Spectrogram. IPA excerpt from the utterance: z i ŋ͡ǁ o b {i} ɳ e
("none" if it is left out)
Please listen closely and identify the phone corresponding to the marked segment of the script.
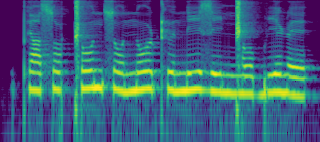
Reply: i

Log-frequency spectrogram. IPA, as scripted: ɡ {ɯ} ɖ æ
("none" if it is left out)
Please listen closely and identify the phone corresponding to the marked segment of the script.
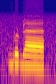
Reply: u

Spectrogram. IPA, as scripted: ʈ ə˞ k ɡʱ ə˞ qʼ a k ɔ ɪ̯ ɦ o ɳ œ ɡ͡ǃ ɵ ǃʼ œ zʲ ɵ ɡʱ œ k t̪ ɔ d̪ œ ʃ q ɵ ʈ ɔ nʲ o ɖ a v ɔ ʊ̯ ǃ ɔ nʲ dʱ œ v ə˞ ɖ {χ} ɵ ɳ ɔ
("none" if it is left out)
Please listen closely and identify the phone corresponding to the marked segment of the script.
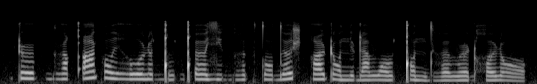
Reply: χ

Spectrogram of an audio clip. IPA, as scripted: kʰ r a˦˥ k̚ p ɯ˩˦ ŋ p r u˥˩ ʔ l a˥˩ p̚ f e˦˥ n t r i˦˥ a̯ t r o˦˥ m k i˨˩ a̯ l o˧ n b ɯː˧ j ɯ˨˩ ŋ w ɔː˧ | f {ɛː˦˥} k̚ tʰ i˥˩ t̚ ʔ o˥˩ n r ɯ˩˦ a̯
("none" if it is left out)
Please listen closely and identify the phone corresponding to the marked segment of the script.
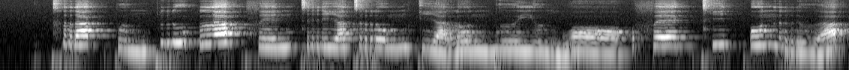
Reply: ɛː˦˥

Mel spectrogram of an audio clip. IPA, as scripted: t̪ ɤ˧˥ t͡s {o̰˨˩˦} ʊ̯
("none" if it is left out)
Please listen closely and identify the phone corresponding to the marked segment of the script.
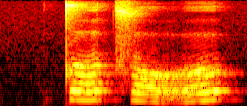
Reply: o̰˨˩˦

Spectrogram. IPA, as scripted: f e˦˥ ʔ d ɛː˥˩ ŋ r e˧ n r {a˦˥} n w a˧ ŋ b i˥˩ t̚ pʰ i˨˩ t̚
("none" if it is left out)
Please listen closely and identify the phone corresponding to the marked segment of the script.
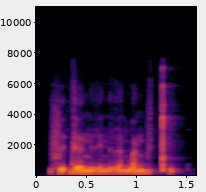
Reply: a˦˥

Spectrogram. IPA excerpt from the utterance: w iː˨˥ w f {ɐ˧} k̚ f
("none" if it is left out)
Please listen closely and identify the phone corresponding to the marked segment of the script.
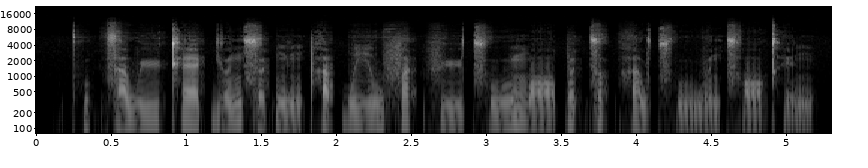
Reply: ɐ˧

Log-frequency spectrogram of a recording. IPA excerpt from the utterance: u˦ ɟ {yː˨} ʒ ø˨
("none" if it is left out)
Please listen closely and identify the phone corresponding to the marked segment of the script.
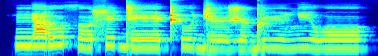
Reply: øː˨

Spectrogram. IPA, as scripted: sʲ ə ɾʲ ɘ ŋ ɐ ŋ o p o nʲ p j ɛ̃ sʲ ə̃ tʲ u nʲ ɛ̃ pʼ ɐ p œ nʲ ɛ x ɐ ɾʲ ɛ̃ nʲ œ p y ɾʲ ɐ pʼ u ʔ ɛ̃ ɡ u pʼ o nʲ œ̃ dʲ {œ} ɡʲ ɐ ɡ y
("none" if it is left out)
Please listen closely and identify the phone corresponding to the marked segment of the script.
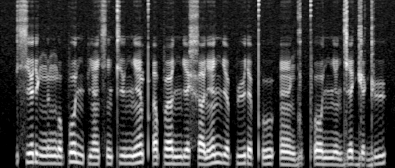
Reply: ɛ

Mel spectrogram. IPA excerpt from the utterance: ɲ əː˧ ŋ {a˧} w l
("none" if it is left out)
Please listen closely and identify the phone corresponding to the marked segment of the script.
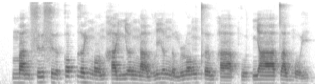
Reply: a˨˩˨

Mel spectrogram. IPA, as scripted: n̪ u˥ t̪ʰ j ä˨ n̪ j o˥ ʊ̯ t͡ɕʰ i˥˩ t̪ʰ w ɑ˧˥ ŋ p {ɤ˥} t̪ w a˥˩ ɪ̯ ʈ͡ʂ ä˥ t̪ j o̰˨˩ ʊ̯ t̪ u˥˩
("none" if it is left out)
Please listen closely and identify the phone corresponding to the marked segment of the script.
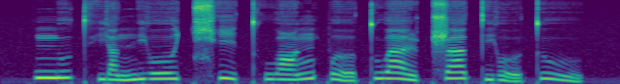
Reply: ɤ̰˨˩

